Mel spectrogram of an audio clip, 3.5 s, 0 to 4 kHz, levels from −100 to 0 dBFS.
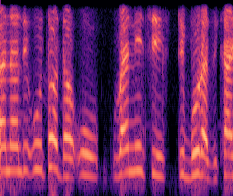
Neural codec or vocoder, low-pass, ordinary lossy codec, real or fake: none; 3.6 kHz; none; real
